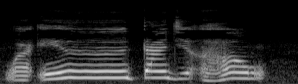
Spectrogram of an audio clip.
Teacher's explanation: ra ini bila dia mati kena baca tebal ya. Jangan baca wa tajhar, bukan har tapi har.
